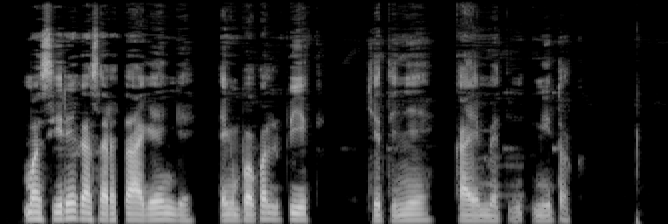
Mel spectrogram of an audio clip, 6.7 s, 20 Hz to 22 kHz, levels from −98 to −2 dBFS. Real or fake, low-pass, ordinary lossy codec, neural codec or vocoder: real; none; none; none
